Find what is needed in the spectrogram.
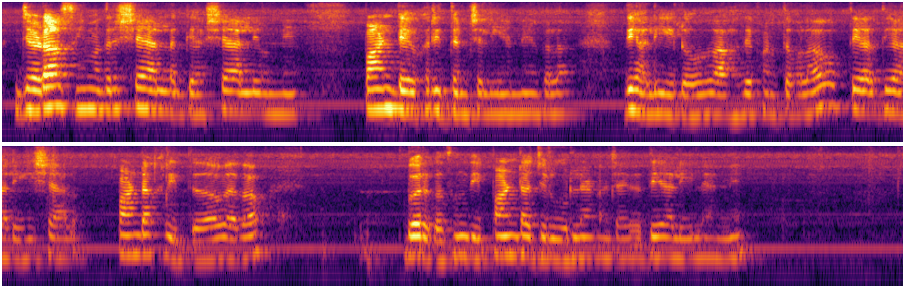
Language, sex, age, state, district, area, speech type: Dogri, female, 30-45, Jammu and Kashmir, Samba, rural, spontaneous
